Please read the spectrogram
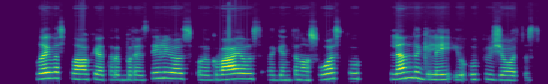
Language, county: Lithuanian, Marijampolė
